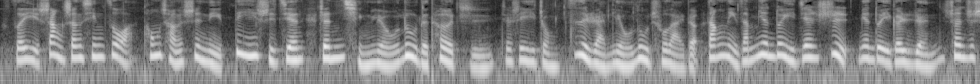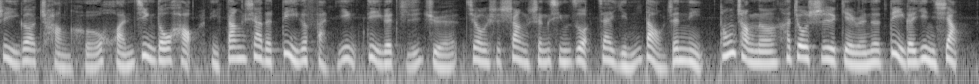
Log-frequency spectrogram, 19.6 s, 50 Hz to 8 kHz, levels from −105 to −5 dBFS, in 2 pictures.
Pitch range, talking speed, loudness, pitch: 180-245 Hz, 295 characters per minute, -24 LUFS, 210 Hz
